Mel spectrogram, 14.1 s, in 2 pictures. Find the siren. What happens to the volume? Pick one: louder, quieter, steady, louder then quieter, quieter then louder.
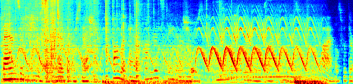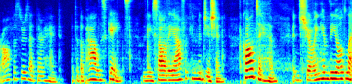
louder.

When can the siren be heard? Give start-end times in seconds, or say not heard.
0.2-6.5.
